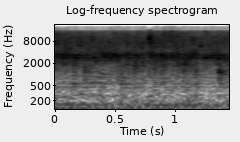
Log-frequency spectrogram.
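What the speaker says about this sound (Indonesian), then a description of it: "Sekarang kita goreng kita punya kelit" Catfish fries in hot oil in a pan, a loud close crackling sizzle that holds steady throughout with no talking.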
